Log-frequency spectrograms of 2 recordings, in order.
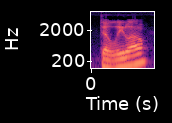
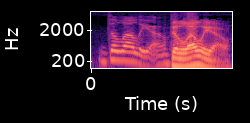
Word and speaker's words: d'Alelio: So can you pronounce it? DeLillo? Delelio. Yes.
